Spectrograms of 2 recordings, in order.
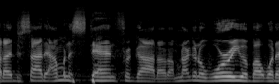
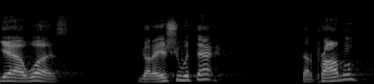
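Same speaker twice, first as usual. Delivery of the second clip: normal talking voice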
